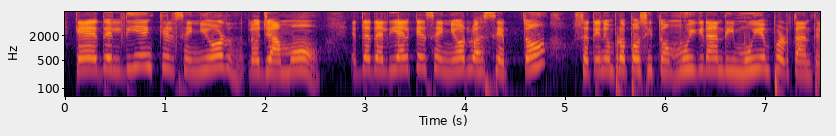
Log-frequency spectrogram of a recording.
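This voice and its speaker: Earnest woman preacher, high clear voice, close and dry, for a sermon read. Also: no room sound. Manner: earnest, exhorting young listeners with repeated phrases.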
